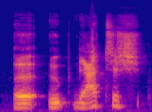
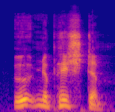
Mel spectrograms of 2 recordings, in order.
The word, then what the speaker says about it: Utnapishtim: well, hold on here, Upnatish. I was pronouncing this last week. Utnapishtim. There we go.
